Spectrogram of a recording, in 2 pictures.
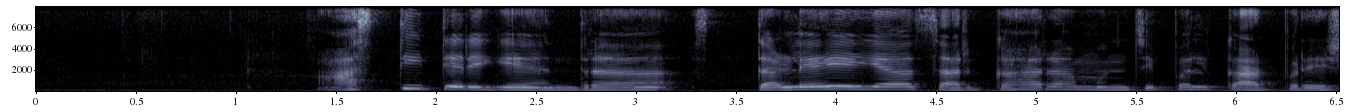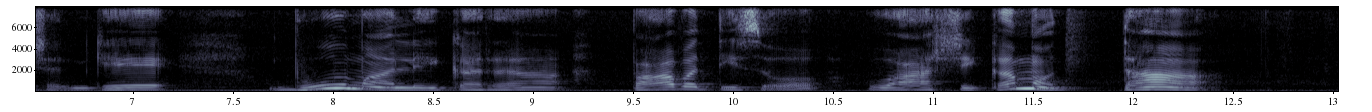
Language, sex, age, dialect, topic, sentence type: Kannada, female, 56-60, Dharwad Kannada, banking, statement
